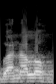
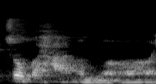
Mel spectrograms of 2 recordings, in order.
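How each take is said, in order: First: It is rushed and slurred into fewer syllables. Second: It is slow with every syllable clearly pronounced. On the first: The speaker calls it wrong. "Jangan kayak di kampung-kampung" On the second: The speaker calls it right. "Gini. Yang ta yang tajwid, yang tartil, yang rapi"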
